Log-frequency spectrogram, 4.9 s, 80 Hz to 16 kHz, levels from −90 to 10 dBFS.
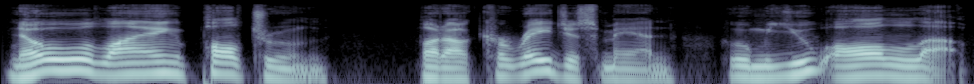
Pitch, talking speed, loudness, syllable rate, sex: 135 Hz, 135 wpm, -17 LUFS, 3.7 syllables/s, male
